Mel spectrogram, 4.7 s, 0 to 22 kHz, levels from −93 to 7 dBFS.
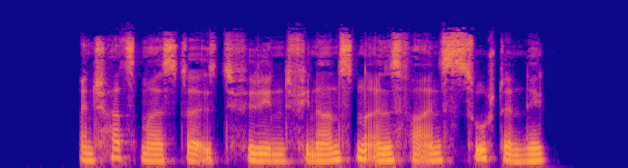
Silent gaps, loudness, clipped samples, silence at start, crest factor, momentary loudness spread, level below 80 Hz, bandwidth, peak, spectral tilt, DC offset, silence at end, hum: none; -17 LUFS; under 0.1%; 0.6 s; 16 dB; 6 LU; -50 dBFS; 12 kHz; -2 dBFS; -4 dB/octave; under 0.1%; 0.6 s; none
